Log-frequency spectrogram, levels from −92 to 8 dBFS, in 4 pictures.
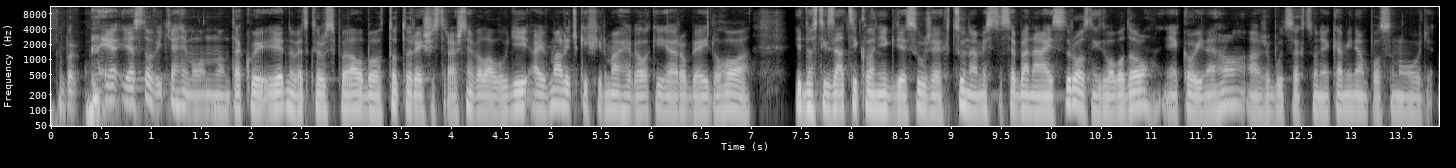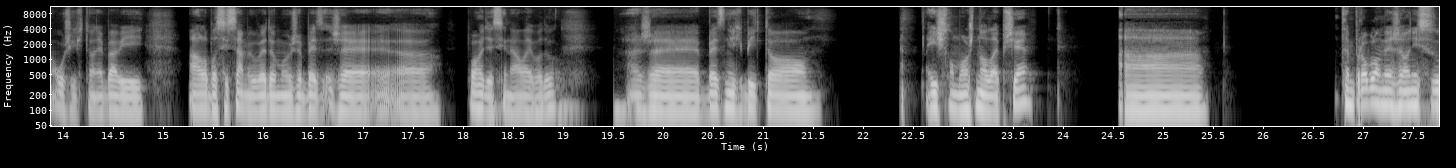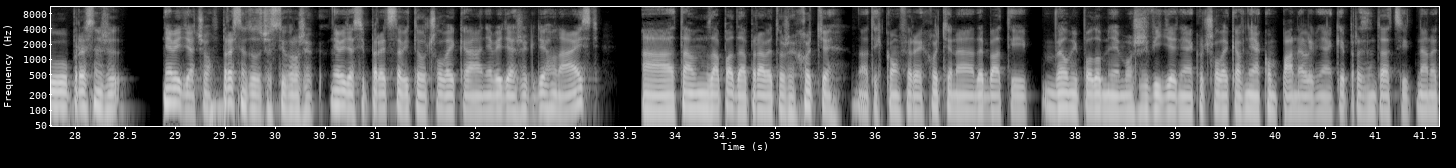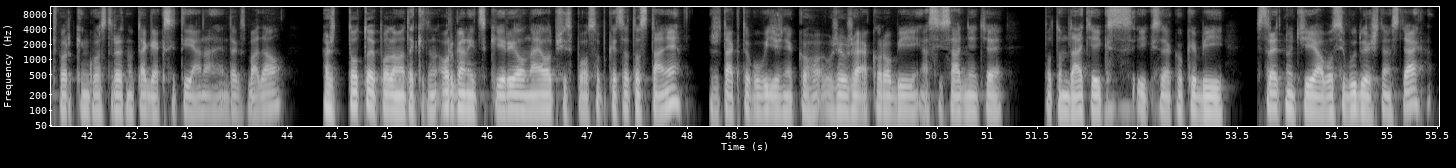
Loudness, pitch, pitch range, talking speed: -18 LUFS, 100 Hz, 95-105 Hz, 200 wpm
